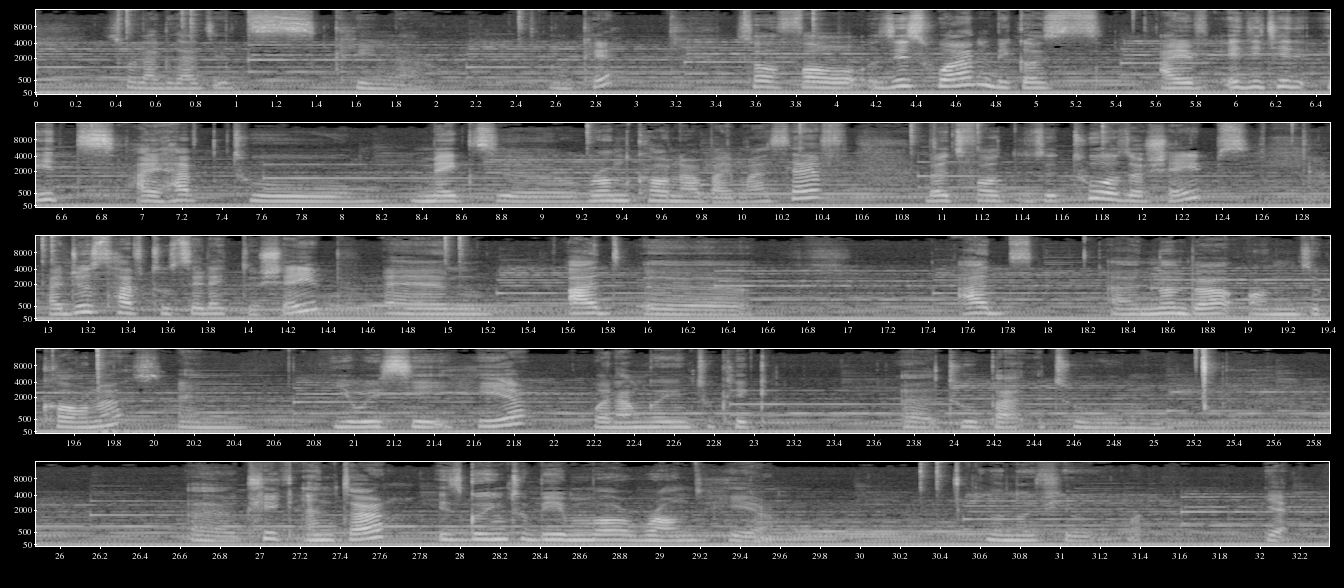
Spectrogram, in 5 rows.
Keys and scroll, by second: 10.1 space, 19.7 4.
